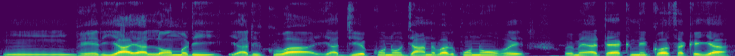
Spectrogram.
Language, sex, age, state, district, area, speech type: Maithili, male, 45-60, Bihar, Madhubani, rural, spontaneous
